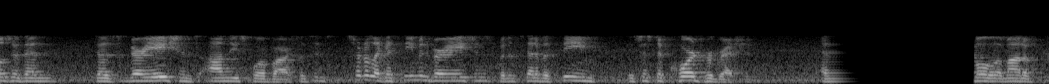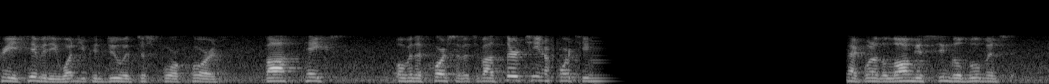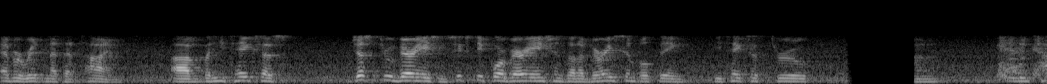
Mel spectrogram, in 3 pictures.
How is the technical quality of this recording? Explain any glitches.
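The recording has clear network faults: three long breaks where the sound stops and a short choppy stretch. The audio is band-limited, with nothing above 4 kHz, which fits the G.711 mu-law call codec at 64 kbps that it passed through.

Long network dropout, at 8.3 to 9.76 s, 16.43 to 18.97 s, and 29.45 to 30.24 s: at each, the last sound carries on briefly and fades, then silence follows for about 1.14 s, 2.23 s and 0.61 s respectively. The audio returns further on with a piece missing, roughly 1.44 s, 2.52 s and 0.68 s. The likely cause is that no packets reached the receiver for those stretches, so it stretched the final sound until there was nothing left to continue.

Repeated packet loss (robotic sound), from 15.92 to 16.39 s, just before the second dropout: the sound turns choppy, broken by six short holes, none longer than 20 ms. Together they remove about 120 ms, and patching covers about 21% of the span. 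Packets were lost or late again and again, and each hole was filled by continuing the previous sound before the next loss arrived.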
